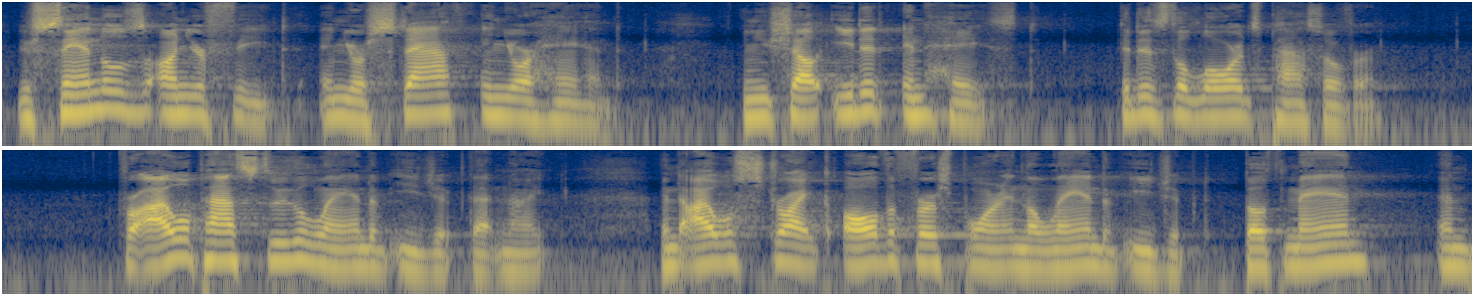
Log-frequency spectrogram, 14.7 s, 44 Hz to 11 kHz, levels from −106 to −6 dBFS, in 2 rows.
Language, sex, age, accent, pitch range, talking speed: English, male, 20-39, American, 110-145 Hz, 200 wpm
